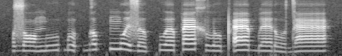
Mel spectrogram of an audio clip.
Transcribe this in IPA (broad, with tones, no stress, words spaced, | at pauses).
zɔ˨ŋu˨˦ ɓʊ˧ʔɡʌ˦kʷ ŋʷɪ˦˨zə˨kʷɜ˧pæ˦x lʊ˧pʼæ˦ bɛ˧ɾʊ˨dæ˦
